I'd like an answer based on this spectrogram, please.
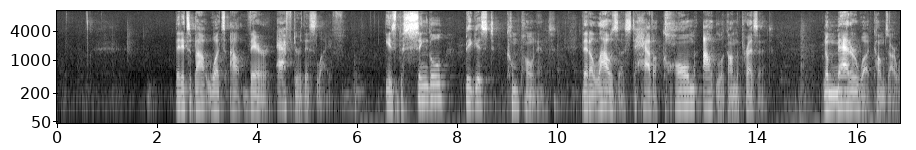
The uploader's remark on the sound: Live from good news in the neighborhood, a new church. In the nw suburbs of chicago.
